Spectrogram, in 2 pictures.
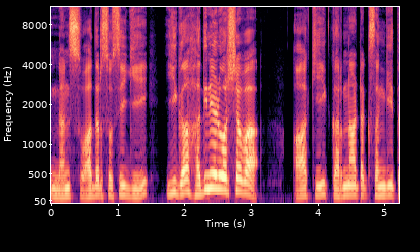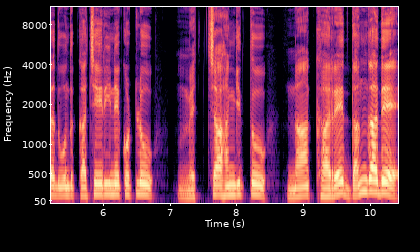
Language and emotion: Kannada, surprised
